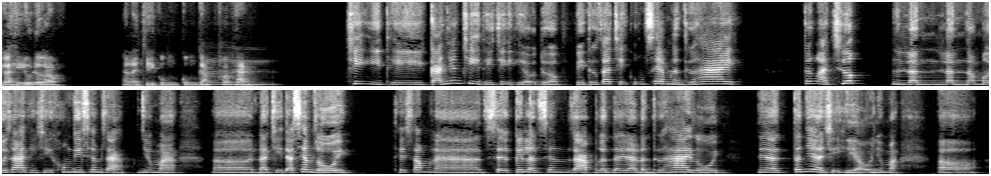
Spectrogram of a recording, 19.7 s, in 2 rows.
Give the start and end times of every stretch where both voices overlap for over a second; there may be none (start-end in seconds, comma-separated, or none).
none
